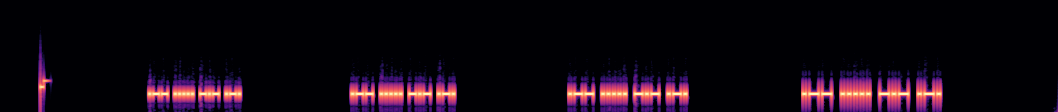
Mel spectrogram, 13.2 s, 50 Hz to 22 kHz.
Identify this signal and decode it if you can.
Morse code, heard as a keyed tone, about 37 wpm, 700 Hz. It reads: W5KR W5KR W5KR W5KR
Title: Speed Racing - USA Call Signs 30wpm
